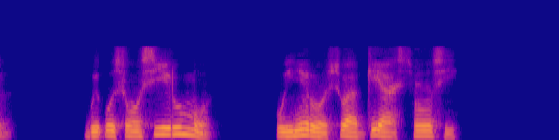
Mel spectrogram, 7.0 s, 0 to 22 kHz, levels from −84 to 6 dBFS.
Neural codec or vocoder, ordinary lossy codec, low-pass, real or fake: codec, 16 kHz, about 1 kbps, DyCAST, with the encoder's durations; MP3, 32 kbps; 5.4 kHz; fake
